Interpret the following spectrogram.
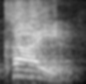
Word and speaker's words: chi: pronounced as what K this symbol is called Kai what is susceptability it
